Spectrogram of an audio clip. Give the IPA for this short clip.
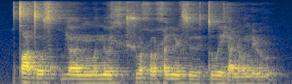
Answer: tˤ ɐ t o s a̰ ʎ ɐː n ŋʷ e n ɵ xʲ o̰ ʃ u ħ u ħ ɨː ɳ s ʉː t u e̯ j a ɳ o n e ɭ u

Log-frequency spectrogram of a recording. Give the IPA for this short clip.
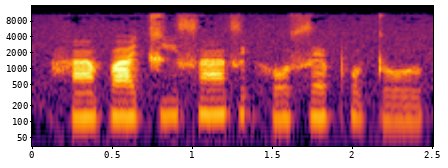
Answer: h ã˨ p ä˨ t͡ɕ i˨ s ã˦ s ɪ˦ ʔ h o˨ s ɛ˦ pʰ o̰˦˨ t o˨ ʊ̯

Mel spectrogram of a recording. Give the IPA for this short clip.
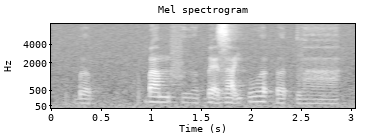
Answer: ɓ ə˨˩ p̚ | ɓ a˧ m f ɨ̤˨˩ ə̯ ɓ ɛ̰˧˨ z a̰˧˨ j ʔ u˧ ə̯ ʔ ə˨˩ t̚ v a̤ː˨˩

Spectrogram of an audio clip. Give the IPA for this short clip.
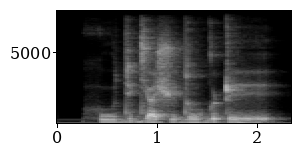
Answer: h u d y dʲ a ʃ ʏ d o ɡ ʊ ʈ e

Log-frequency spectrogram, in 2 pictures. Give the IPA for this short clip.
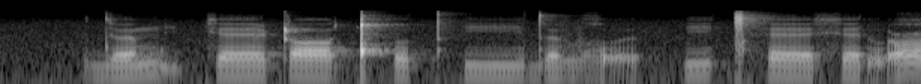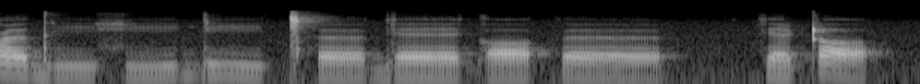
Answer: d œ m ḭ k ɛː ʈ ɒː ǃʰ o t̪ʰ iː d̪ œ v ʁʷ ə̰ | i ǀʰ ɛː x ɛ ɾ o̰ ʕ œ d̪ iː x iː ɡ ɾ iː ǀʰ œː ɡ ɛː ɡ ɒː k œː | k ɛ ʈ ɒ

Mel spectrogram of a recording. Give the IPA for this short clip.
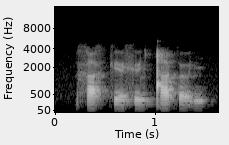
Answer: x a x kʲ əː xʲ o lʲ ǃ a k ɵ nʲ

